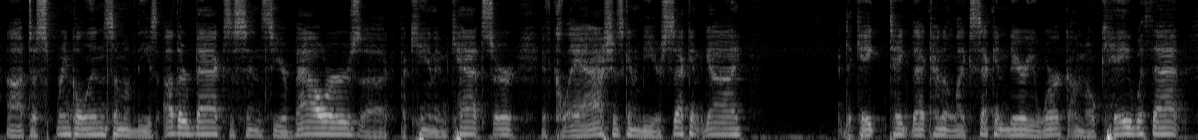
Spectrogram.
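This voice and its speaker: A man with a slightly raspy, hoarse voice, giving an enthusiastic, rambling casual recap of a college football game. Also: medium pitch, normal speed. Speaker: college football fan commentator.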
